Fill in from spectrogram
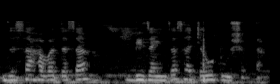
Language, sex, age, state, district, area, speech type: Marathi, female, 30-45, Maharashtra, Osmanabad, rural, spontaneous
